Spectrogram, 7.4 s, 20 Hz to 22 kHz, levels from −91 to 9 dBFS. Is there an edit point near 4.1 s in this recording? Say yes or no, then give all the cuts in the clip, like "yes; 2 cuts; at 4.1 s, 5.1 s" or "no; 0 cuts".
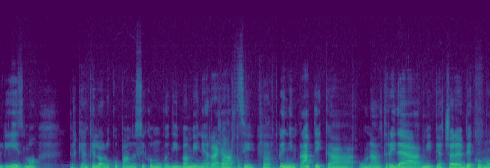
yes; 1 cut; at 4.1 s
